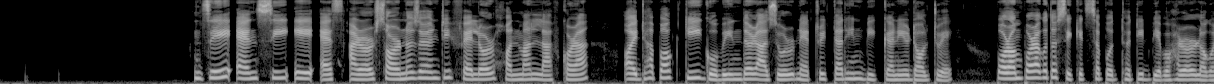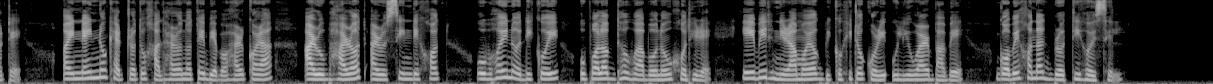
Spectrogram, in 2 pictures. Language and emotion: Assamese, neutral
